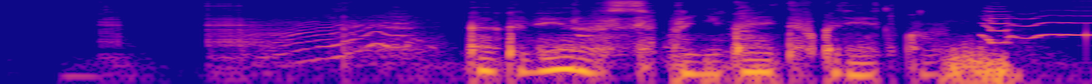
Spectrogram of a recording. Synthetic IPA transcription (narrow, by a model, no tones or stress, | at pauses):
kakvʲiɾʊspɾənʲɪkajɪt̪fkɾʲet̪kʰʊ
